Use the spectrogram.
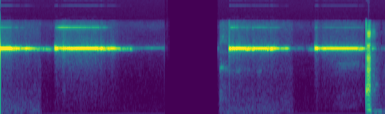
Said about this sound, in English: fire alarm. That's awesome.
